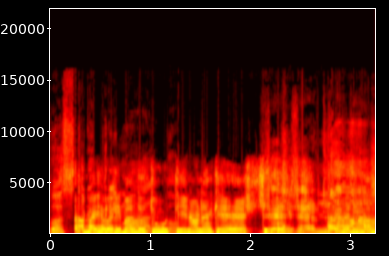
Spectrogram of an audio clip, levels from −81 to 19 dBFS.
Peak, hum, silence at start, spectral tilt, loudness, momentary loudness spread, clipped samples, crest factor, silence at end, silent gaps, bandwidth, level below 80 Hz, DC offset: -2 dBFS; none; 0 s; -4.5 dB/octave; -13 LUFS; 3 LU; under 0.1%; 10 dB; 0 s; none; 15.5 kHz; -54 dBFS; under 0.1%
